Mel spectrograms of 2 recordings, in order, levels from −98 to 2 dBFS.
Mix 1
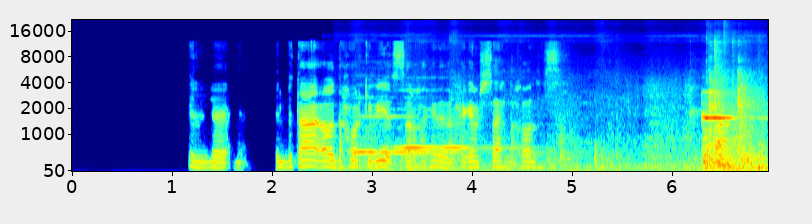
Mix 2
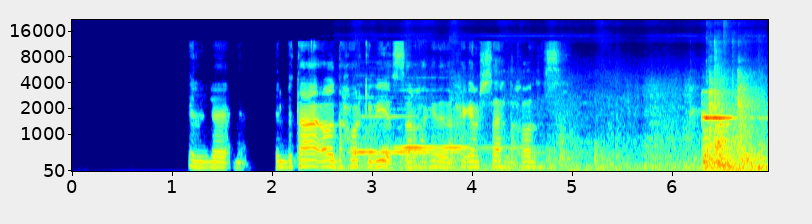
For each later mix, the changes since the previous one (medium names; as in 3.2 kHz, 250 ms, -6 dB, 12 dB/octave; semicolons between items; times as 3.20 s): background: add peaking EQ 12 kHz -7 dB 1.5 oct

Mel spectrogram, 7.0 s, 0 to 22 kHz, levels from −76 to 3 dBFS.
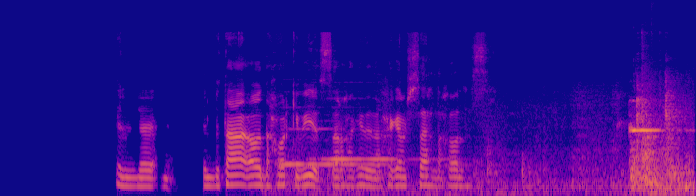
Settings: background -3.5 dB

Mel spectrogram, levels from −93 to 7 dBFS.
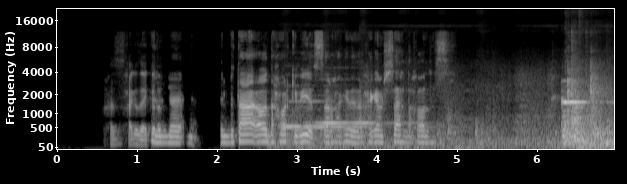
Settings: first voice: unmuted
